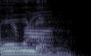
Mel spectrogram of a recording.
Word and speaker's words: Golem: You threw me off with Gollum. I'm like, Gollum? Gollum? – Are you saying he's putting the wrong emphasis on the wrong label? – Yes. It's a label. – I think Golem.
